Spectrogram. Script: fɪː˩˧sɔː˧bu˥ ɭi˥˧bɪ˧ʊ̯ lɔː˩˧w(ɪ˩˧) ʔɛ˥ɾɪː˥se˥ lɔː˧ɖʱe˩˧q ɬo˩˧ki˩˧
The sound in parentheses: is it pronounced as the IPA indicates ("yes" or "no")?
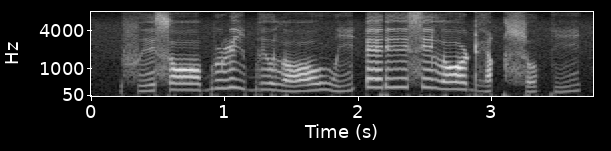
no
